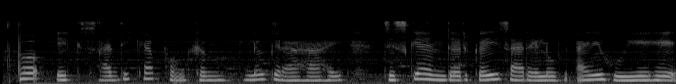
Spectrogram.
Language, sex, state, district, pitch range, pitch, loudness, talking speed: Hindi, male, Uttar Pradesh, Muzaffarnagar, 190-220 Hz, 200 Hz, -35 LUFS, 135 wpm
